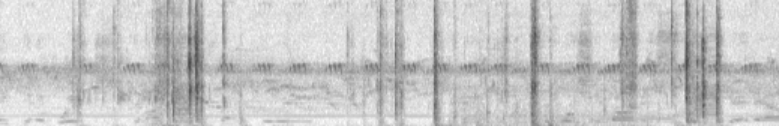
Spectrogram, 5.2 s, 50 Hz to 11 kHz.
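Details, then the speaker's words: L322 Range Rover steering lock solenoid after WD-40 was applied: a few crisp clicks each time the key goes in, releasing cleanly; the steering lock is now actuating normally. "oh oh it's working it's doing it every time i put the key in you can hear it now i think the wd-40 must have worked"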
